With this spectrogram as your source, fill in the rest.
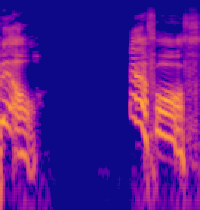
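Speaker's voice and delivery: all-out top-volume yell, loud, high and swooping. Retelling how a woman yelled at Bill in a crowded CIA hallway, loud yell. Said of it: "She says in her loudest, loudest voice".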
